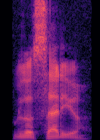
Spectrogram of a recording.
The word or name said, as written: Glosario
